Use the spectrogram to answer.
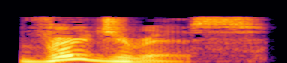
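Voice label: "verdurous", British English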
